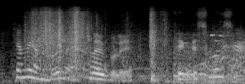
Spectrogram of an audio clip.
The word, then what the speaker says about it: kanelbulle: You can't pronounce anything right. Hi. kanelbulle? How do you say it? Kanelbulle? Kanelbulle.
